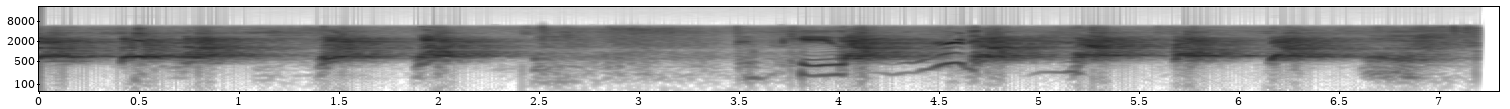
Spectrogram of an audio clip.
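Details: Excited barking from a female border collie playing with a remote-controlled toy truck she got for Christmas, treating it as substitute sheep; quick barks roughly twice a second, broken by a rising and falling whine, with voices.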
